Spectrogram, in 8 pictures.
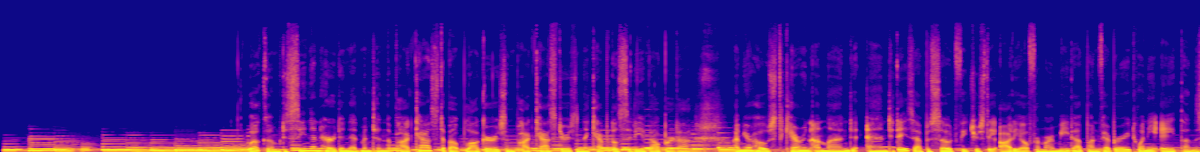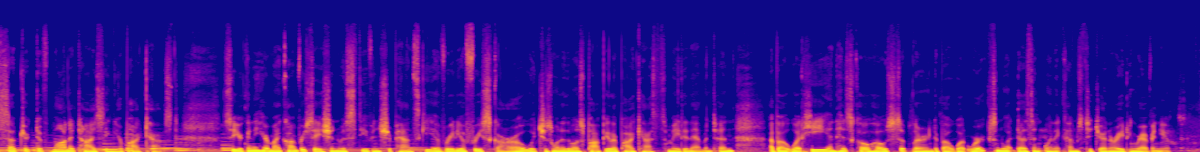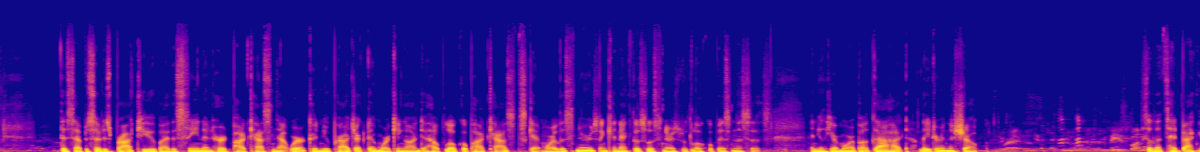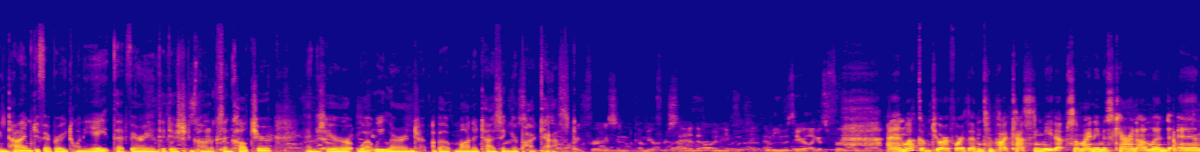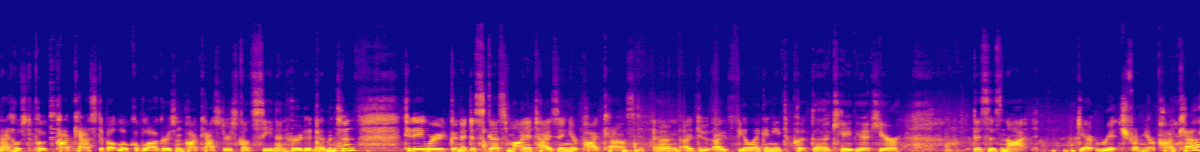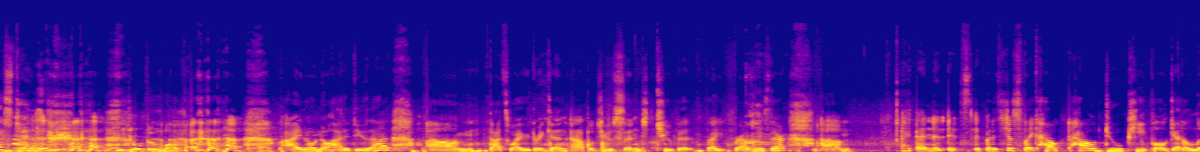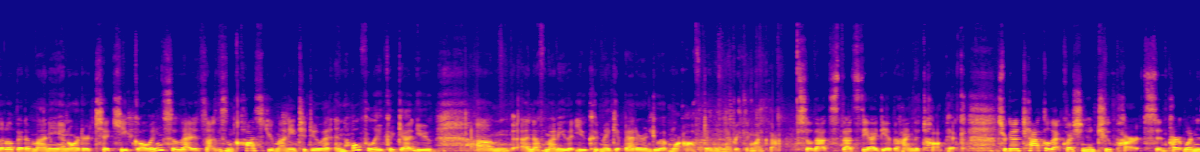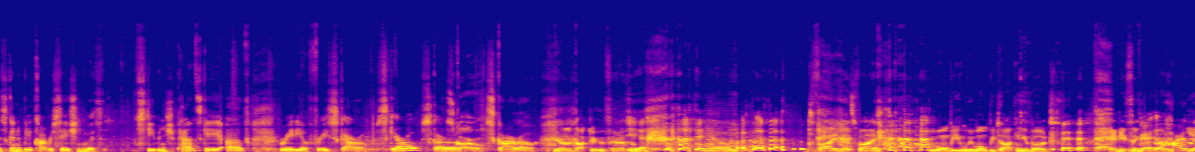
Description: This week’s podcast features the audio from our meetup on monetizing your podcast.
